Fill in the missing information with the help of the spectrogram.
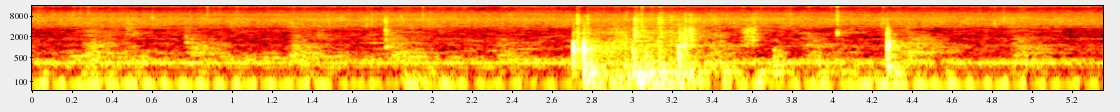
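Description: A metal spoon scraping and clinking against a ceramic plate as cooked cauliflower filling is scooped up, with the loudest clinks about halfway through and a sharp one near the end. Underneath is a steady faint sizzle of a paratha frying on the griddle.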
